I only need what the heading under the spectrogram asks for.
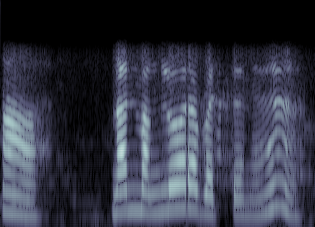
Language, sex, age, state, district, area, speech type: Kannada, female, 18-30, Karnataka, Davanagere, rural, conversation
